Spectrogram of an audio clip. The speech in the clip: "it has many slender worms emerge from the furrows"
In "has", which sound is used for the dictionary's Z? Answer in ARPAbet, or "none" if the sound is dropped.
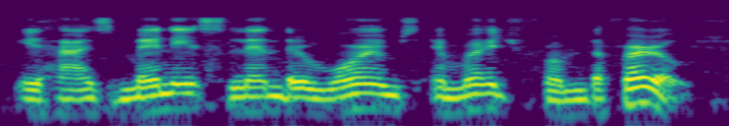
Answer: Z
